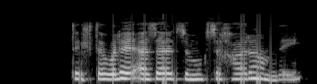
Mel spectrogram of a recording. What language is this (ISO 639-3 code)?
pus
